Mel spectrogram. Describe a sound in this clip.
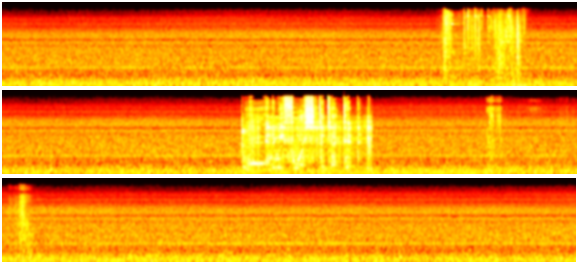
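Water rushes and splashes along a ship's hull.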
